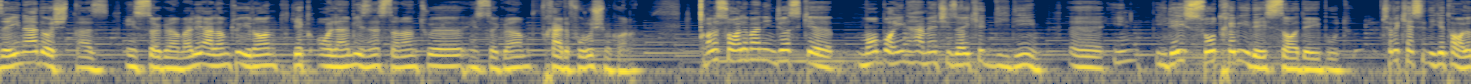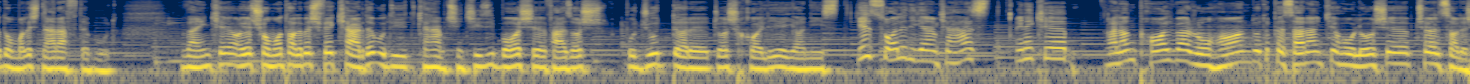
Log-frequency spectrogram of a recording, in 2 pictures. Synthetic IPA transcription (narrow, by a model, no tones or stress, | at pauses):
eiːnæd̪ɒːʃt̪æz | inst̪ɒːɟɾæmvæliːælɒnt̪ʰuiːɾɒːnjecʰɒːlæmebizne̞sd̪ɒːɾænt̪ʰujeinst̪ɒːɟɾæmxæɾd̪efuɾuːʃmiːkʰo̞næn | hɒlɒːsoɒːle̞mænind͡ʒɒːst̪cʰe̞mɒːbɒːiːnɦæmet͡ʃʰiːzɒːjiːcʰe̞d̪iːd̪iːm | iniːd̪eisod̪̥χejliːd̪ejisɒːd̪e̞iːbuːd̪ | t͡ʃʰe̞ɾɒːcʰæsiːd̪iːɟet̪ʰɒːhɒːlɒd̪o̞mbɒːle̞ʃnæɾæft̪e̞buːd̪ | væiːŋcʰe̞ɒːjɒʃo̞mɒːt̪ʰɒːlebeʃfe̞cʰːæɾd̪e̞buːd̪iːd̪̥cʰe̞ɦæmt͡ʃʰint͡ʃʰiːziːbɒːʃe̞fæzɒːʃ | vod͡ʒuːd̪̚ːɒːɾed͡ʒɒːʃxɒːliːejɒːniːst̪jesoɒːled̪iːɟejæmcʰe̞hæst̪iːnecʰe̞ | ælɒːnpʰɒːlværoːɦɒnd̪ot̪ʰɒpʰe̞sæɾæmcʰe̞ɦoloʃet͡ʃʰelsɒːle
